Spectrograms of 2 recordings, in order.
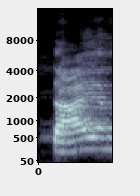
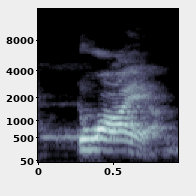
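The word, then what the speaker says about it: toy: टाय नहीं है, ट्वाय, ट्वाय है, ट्वाय, प्रोनाउंसिएट आपको अच्छे से करना होगा।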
